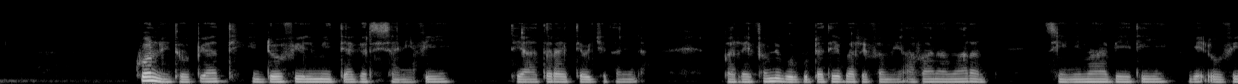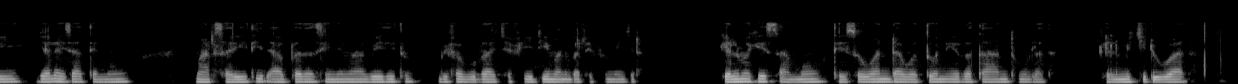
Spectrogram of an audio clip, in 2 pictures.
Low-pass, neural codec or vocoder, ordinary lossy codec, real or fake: 7.2 kHz; none; Opus, 24 kbps; real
